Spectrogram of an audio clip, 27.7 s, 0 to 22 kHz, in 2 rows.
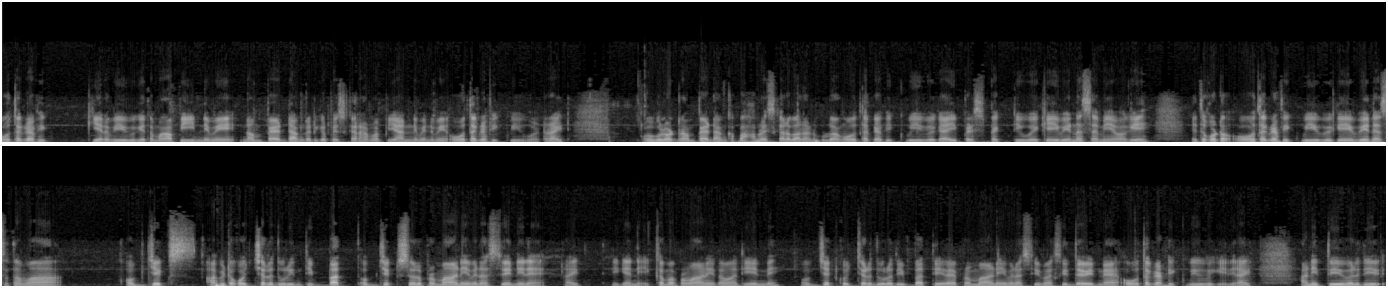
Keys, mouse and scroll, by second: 0.1 KP_1, 1.9 KP_3, 3.0 KP_7, 3.7 KP_1, 4.2 KP_3, 4.7 KP_7, 5.9 middle click, 6.6 KP_5, 7.0 KP_5, 8.3 KP_5, 10.4 KP_5, 12.5 KP_5, 13.1 KP_1, 20.5-21.1 scroll up 2, 21.1-22.2 scroll up 2, 22.2 KP_3, 23.4-24.1 scroll down 3, 26.5 KP_5, 27.5 KP_3.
